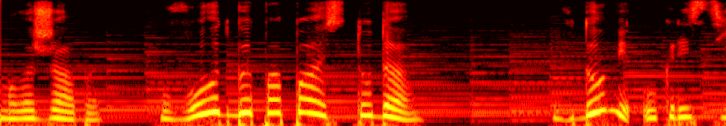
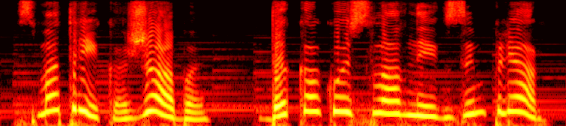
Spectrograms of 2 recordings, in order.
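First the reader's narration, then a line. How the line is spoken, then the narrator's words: Exclaimed. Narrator (Russian): воскликнул натуралист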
